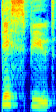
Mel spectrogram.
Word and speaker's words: dispute: A dispute over land between neighbours escalated into violence. So, земельный спор, a dispute. Dispute. The stress is on the first syllable. Dispute. But we don't say dies.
